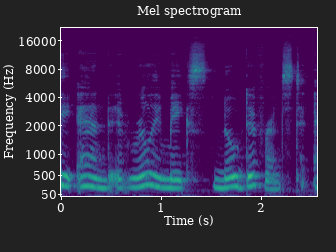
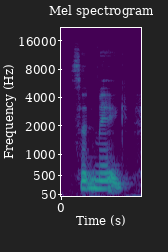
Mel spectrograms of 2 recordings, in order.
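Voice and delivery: plain reading voice

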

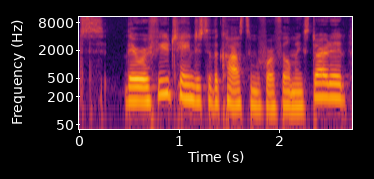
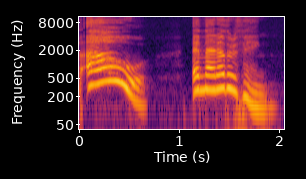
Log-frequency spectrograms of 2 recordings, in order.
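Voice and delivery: mock discovery; 11 semitones higher, 3 dB louder than usual. Imagined rewatch discovery.

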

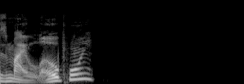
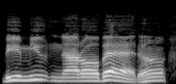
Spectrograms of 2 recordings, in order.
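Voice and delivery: higher, louder playful quip; teasing hero; 5 semitones higher, 5 dB louder than usual. Retold or imitated. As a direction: rub it in with a grin. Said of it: "and he's like".

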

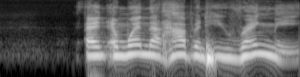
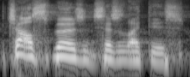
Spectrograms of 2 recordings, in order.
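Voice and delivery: ordinary delivery

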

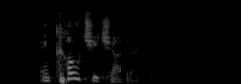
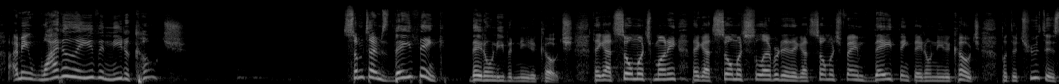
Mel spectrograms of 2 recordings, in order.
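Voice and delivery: normal talking voice

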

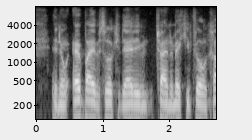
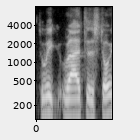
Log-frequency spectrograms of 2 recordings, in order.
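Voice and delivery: usual speaking voice

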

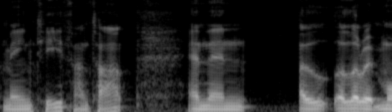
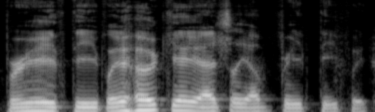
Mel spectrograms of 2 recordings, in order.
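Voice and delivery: loud, high, goofy drugged voice; giddily obeying, hammed-up and woozy; imitated laughing-gas high; 5 semitones higher, 11 dB louder, slower than usual. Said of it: "in my stupid drugged up head".

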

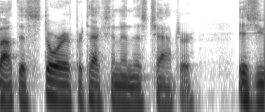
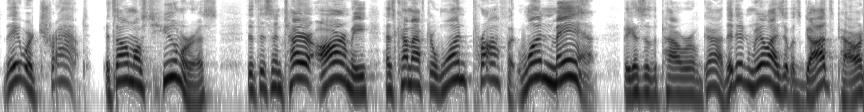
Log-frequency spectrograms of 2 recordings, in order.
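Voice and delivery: rising preaching; 6 semitones higher than usual. Acted. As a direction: build the tension of being trapped. Preacher builds on being trapped.

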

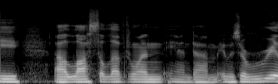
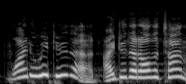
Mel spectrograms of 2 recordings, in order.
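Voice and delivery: incredulous; faster than usual. Real, not acted. Self-questioning about apologizing while crying.

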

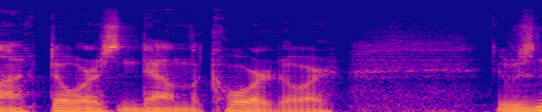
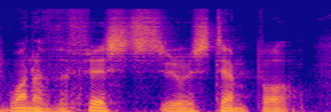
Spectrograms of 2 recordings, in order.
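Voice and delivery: ordinary delivery

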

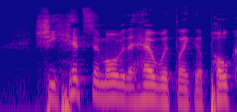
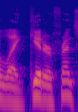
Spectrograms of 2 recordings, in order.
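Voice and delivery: ordinary talk, nothing marked

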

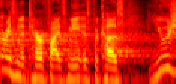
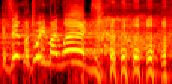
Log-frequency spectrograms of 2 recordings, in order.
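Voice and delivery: high, loud, slow yell of panic broken by laughter; half-laughing as you scream it out; laughing panicked yell; 10 semitones higher, 6 dB louder, much slower than usual. Retold or imitated. Retelling the rocket in the car, a laughing panicked yell. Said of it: "and I'm like".

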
